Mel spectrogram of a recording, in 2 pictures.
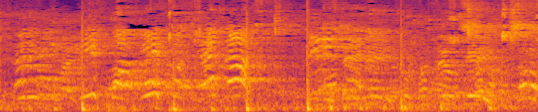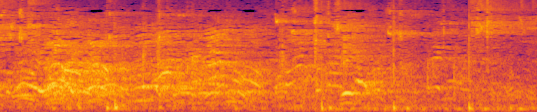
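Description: Basketball dribbled on a hardwood court in a sports hall during live play, with players' voices calling out over it.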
